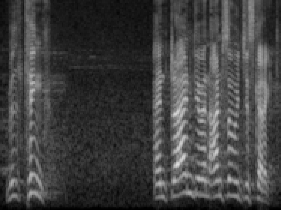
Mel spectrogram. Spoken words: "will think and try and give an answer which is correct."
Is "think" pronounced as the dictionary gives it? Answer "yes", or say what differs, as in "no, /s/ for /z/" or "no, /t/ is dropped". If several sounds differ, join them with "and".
no, /t/ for /θ/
